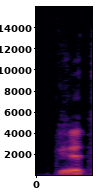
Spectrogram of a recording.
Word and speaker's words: Goethe: And this is something that both Isaac Newton and Johann Wolfgang von, oh, you all know how to pronounce his last name by now, don't you? Goethe.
